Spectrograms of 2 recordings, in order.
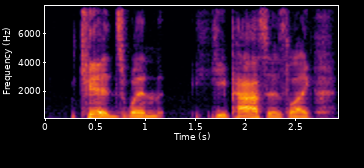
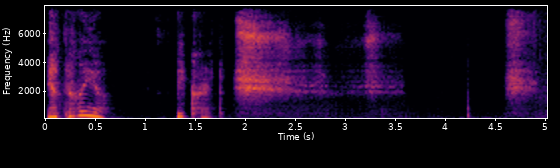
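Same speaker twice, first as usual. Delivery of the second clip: secretive hush; 11 semitones higher, 15 dB quieter, slower than usual. Pretend. Streamer teasing chat with a secret, whispered shush. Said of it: "it's a secret because I can't tell you".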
